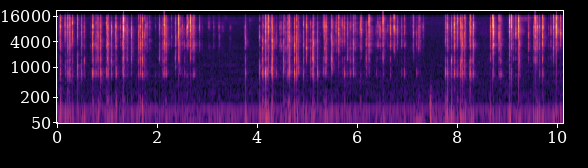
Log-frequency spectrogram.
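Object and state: Plastic detangling hairbrush.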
